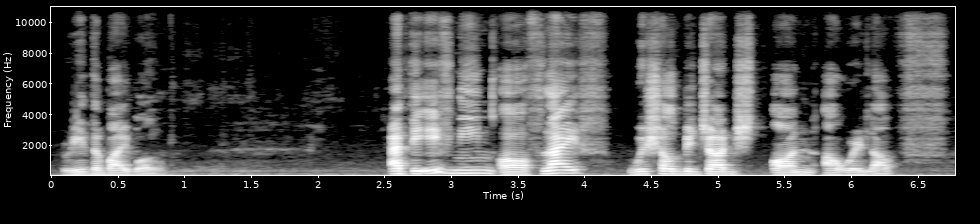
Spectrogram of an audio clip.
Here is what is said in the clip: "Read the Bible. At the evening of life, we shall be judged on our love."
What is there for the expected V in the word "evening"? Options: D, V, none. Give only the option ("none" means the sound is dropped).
V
